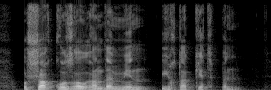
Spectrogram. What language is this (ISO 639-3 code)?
kaz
